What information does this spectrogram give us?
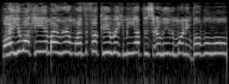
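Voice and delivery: high, rapid-fire imitation of sister; fast, high-pitched mock griping; mocking bad attitude. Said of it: "she had the worst attitude ever".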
